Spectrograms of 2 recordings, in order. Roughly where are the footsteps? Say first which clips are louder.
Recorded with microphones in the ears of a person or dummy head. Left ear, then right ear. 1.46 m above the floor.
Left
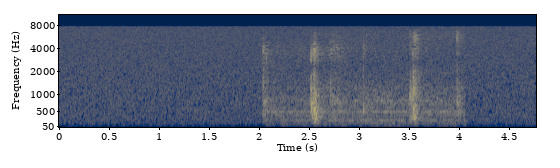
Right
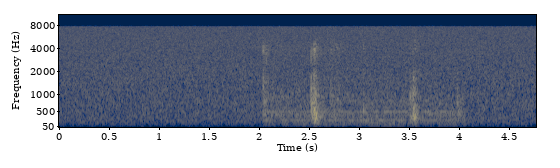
Left 5 dB; centre.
